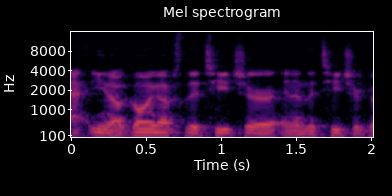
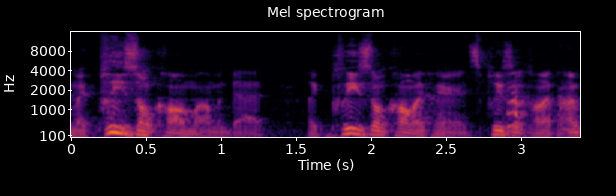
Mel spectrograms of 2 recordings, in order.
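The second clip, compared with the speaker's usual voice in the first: mock childlike pleading, faster; 4 dB louder than usual. Retelling being in the principal's office as a crying child: retelling childhood begging. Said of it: "I'm literally begging the principal".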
